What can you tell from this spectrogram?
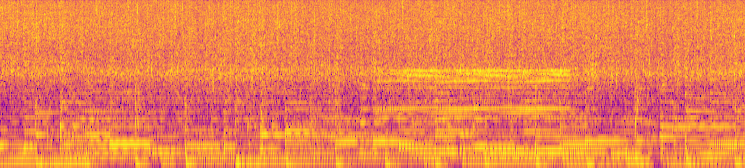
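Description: Entrecôte steaks sizzling as they sear on the hot pan base of a RATIONAL VarioCookingCenter, a steady frying hiss, under background music with held notes that change every second or so.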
